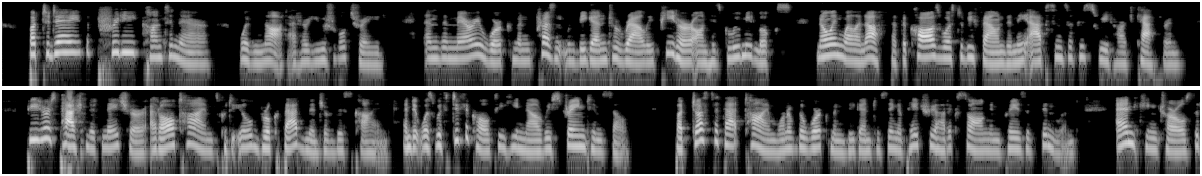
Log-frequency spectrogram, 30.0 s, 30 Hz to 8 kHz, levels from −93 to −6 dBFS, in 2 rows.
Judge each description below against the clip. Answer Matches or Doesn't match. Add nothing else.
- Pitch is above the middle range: Doesn't match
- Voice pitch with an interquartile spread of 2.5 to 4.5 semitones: Doesn't match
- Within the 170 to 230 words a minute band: Matches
